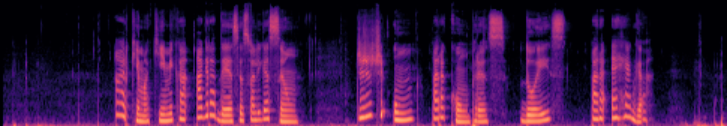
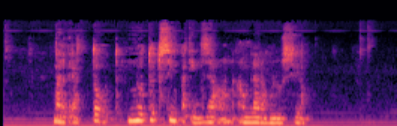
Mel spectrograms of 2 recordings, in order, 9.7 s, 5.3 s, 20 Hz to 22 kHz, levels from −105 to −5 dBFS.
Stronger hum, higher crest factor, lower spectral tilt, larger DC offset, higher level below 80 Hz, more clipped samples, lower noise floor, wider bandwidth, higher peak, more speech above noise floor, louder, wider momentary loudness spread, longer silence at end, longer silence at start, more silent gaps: neither; about the same, 16 dB vs 18 dB; about the same, -5.5 dB/octave vs -5.5 dB/octave; neither; about the same, -48 dBFS vs -50 dBFS; neither; about the same, -56 dBFS vs -56 dBFS; first, 15 kHz vs 11 kHz; second, -16 dBFS vs -12 dBFS; about the same, 26 dB vs 27 dB; about the same, -31 LUFS vs -29 LUFS; first, 14 LU vs 10 LU; second, 0 s vs 0.4 s; about the same, 0.15 s vs 0.05 s; neither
